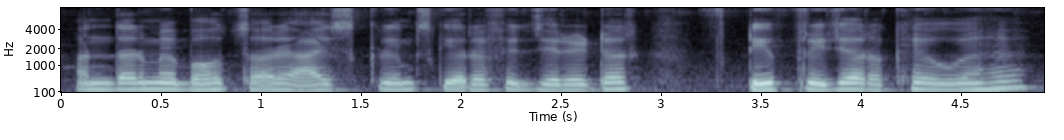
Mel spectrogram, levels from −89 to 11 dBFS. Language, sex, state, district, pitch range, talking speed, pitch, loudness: Hindi, male, Jharkhand, Ranchi, 150-160 Hz, 145 wpm, 155 Hz, -16 LUFS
